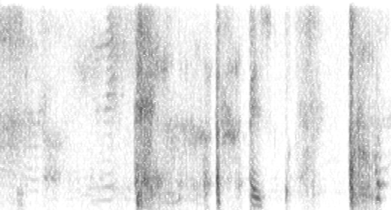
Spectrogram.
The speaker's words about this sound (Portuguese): Desculpa, tosse.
